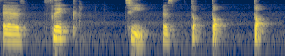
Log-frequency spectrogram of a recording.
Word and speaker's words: ط: Ta pronounced as a thick T, remember?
